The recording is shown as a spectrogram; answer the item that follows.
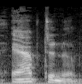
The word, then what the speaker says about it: afternoon: 刘培元的英文教室正确发音篇第十二集，我们看看 afternoon 下午，很常见很简单的字，但很多就是念不准。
